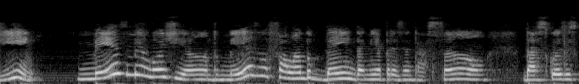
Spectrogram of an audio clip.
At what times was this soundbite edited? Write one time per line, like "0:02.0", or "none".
none

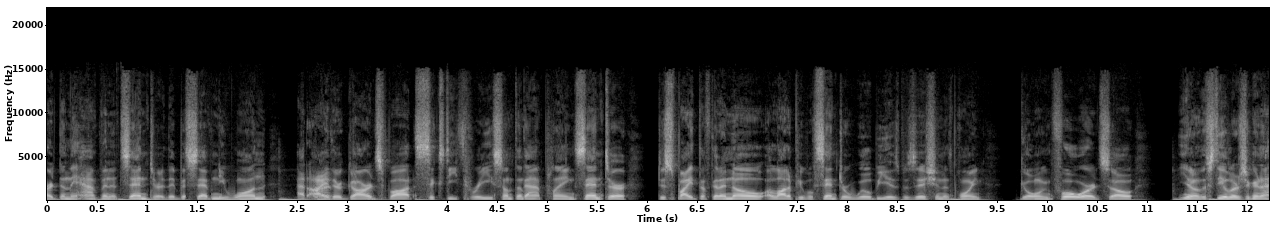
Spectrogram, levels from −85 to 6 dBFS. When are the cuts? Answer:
0:01.4
0:03.7
0:04.7
0:06.6
0:07.7
0:08.5
0:09.0

